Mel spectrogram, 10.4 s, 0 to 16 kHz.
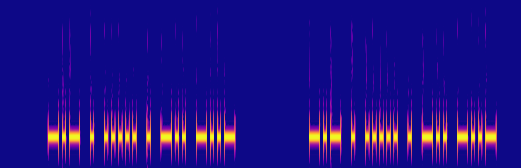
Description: Morse code, heard as a keyed tone, about 17 wpm, 700 Hz. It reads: KE5EDX KE5EDX
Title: USA Call Signs - 6 Characters - Repeated 2x - 17wpm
